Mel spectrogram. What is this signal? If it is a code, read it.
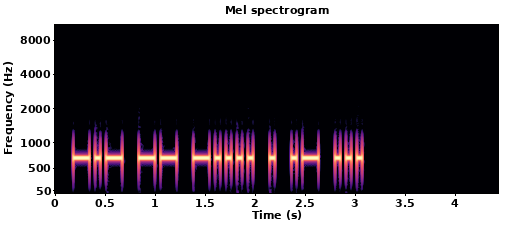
Morse code, heard as a keyed tone, about 23 wpm, 700 Hz. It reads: KM6EAS
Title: USA Call Signs - 6 Characters - 22wpm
